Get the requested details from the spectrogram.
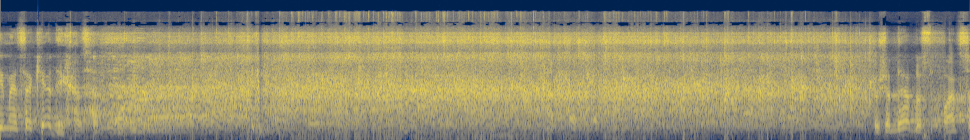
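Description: A large audience claps and cheers loudly.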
